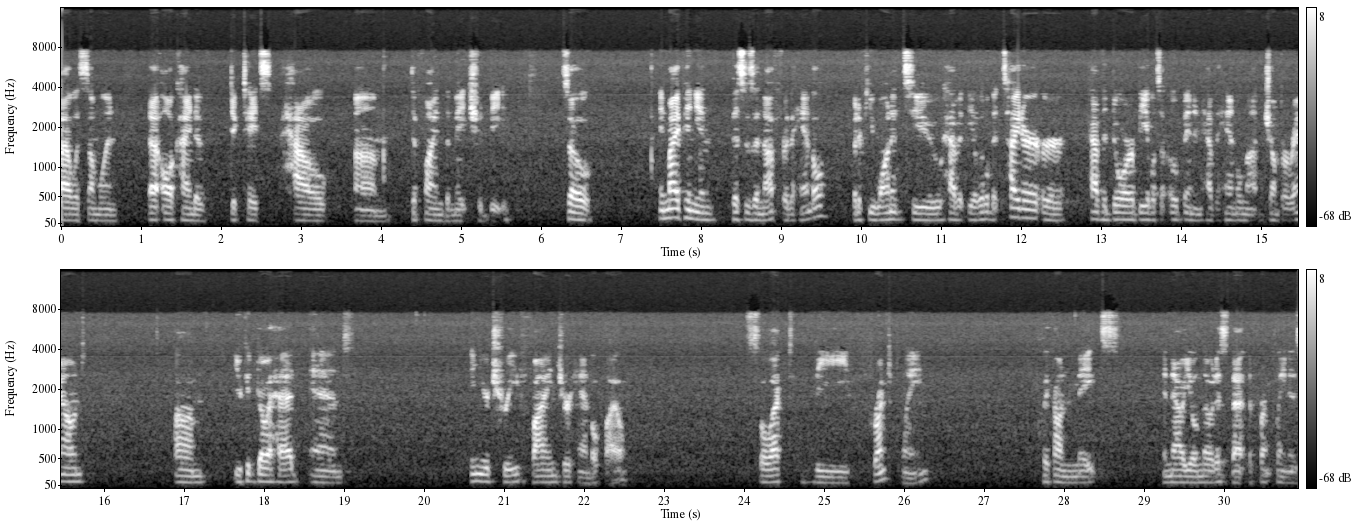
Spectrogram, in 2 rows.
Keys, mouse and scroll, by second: 3.9-7.3 middle drag, 7.3-9.4 middle drag, 9.4-11.3 scroll down 1, 15.9-16.6 scroll down 1, 17.6-17.9 scroll up 1, 19.8 click, 20.4 scroll down 1, 25.6 click, 28.1 click.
